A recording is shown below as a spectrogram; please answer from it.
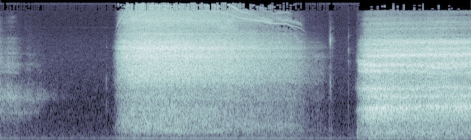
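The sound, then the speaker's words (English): Forceful exhaling while pulling the belly in during a breathing exercise: two long, loud, hissing breaths, the first steadily fading over about three seconds, the second starting after a brief pause. “we're going to just start exhaling, pulling our belly in.”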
